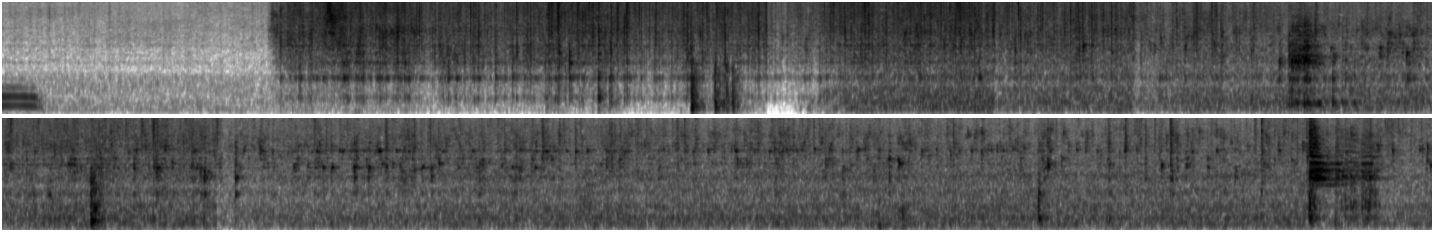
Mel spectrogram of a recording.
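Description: Scallions and garlic sizzling in hot oil in a stainless steel pot. The sizzle starts suddenly about three seconds in and then runs steadily, dipping briefly a few seconds later, with scattered sharp ticks and a louder clink near the end.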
